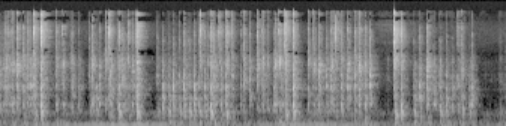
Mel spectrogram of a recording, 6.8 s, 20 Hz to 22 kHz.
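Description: Fingertips rapidly type on a compact gray plastic AJAZZ 308i wireless Bluetooth keyboard with round keycaps and a hollow shell, resting on a bed. The result is a quick, continuous run of light, hollow plastic clicks and taps with short, dry decays over a faint steady low hum.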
